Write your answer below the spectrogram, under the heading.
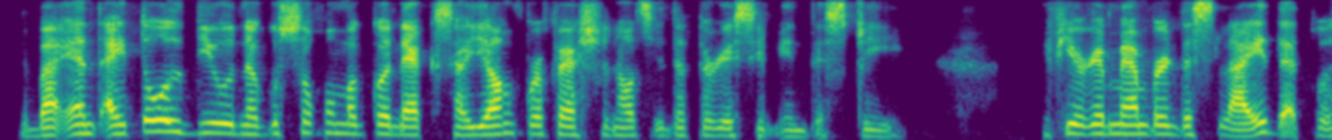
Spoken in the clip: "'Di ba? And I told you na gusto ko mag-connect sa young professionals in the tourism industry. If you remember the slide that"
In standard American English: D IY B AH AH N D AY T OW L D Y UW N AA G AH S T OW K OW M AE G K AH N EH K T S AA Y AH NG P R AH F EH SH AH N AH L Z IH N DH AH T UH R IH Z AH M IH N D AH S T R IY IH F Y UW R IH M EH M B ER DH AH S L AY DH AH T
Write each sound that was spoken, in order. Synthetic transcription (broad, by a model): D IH B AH AH N D AY T OW L D Y UW N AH G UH S T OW K OW M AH G K AH N EH K T S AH Y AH NG P R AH F EH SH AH N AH L S IH N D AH T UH R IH S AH M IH N D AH S T R IY IH F Y UW R IH M EH M B ER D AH S L AY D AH T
